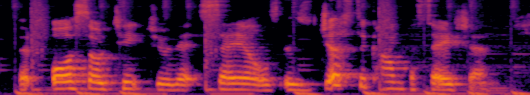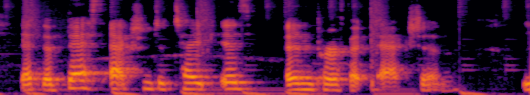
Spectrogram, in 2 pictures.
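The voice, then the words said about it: Put-on American accent. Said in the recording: “This is me, by the way, just with an American accent.”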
